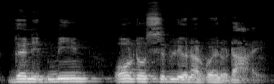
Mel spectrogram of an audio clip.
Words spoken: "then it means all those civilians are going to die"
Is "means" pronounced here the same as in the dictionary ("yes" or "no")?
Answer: no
